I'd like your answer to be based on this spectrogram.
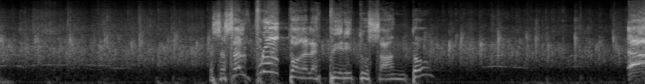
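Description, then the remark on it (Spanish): An audience keeps up steady applause to the Lord, a dense wash of many clapping hands running the whole time, while a man's voice speaks loudly over it for a couple of seconds in the middle. “Esa es una iglesia sana, dele ese aplauso al Señor.”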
